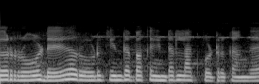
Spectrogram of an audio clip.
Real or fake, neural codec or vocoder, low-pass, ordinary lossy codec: real; none; 7.2 kHz; none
